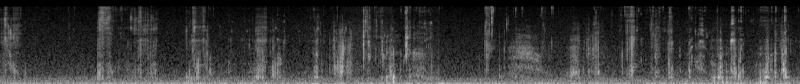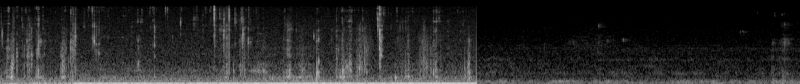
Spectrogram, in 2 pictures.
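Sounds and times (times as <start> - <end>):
low hum: 0.0 - 16.0
wet chewing and lip smacking: 1.0 - 12.8.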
